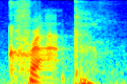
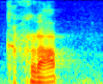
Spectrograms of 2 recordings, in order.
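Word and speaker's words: ครับ: sounds like you're saying crap in English, but the Thai, they're not saying the last consonant, they're just saying it as a dead syllable. So crap, not crap. Don't say the P.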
